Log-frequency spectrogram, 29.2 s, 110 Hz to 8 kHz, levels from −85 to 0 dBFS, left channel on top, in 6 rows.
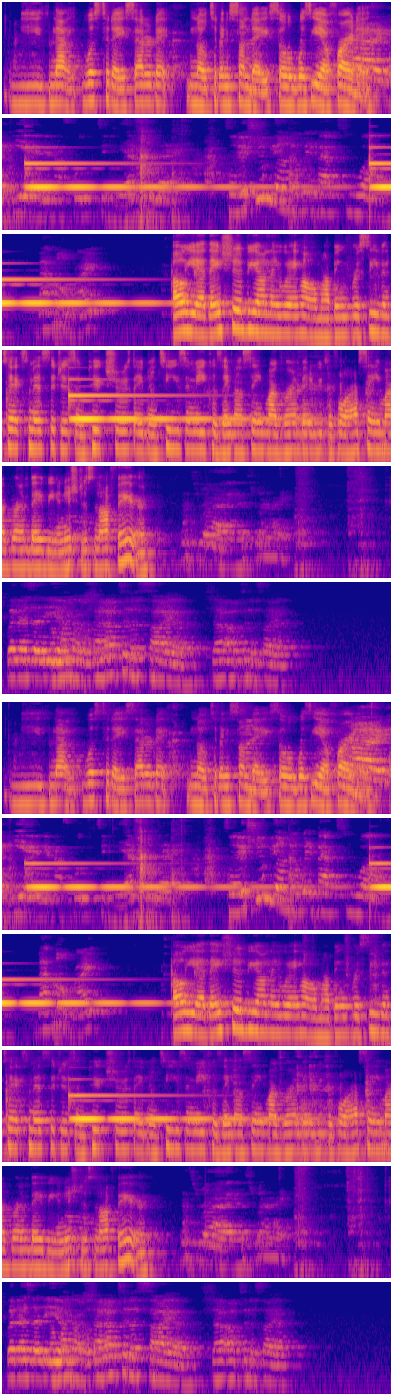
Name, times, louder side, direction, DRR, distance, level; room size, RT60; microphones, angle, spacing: voice 1, 0.1-4.6 11.9-21.3, left 4 dB, 80° left, 0.7 m, -24 dB
voice 2, 4.3-9.7 10.1-10.9 14.3-14.7 17.1-17.2 18.2-18.7 21.7-23.3 23.7-24.1 24.4-25.4, right 1 dB, 85° right, 2.4 m, -33 dB
sound 1, 5.1-8.2 9.4-13.0 15.4-18.5, left 2 dB, 40° left, 0.7 m, -19 dB
voice 3, 20.2-20.8 24.9-27.8, right 1 dB, 55° right, 2.4 m, -36 dB
15.0 x 7.3 x 7.2 m
head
